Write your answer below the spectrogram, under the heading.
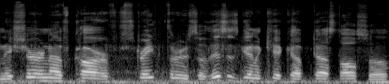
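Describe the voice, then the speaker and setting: A man talks with a fairly high pitch and ordinary pitch variation. His pace is moderate, and noticeable background noise is present. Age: 60s. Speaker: local resident filming complaint. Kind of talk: casual narration while filming.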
